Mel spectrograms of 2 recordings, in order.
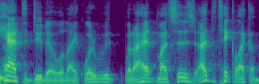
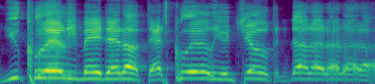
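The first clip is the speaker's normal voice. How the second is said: mock online commenters; 11 semitones higher, 7 dB louder than usual. Commenters doubting his TikTok story, loud mocking imitation. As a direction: hammer it out like a scoffing commenter. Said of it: "in the comments going".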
